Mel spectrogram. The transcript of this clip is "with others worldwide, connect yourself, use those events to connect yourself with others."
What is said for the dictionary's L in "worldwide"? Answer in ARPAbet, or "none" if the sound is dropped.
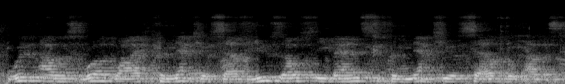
L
